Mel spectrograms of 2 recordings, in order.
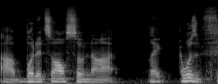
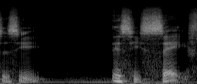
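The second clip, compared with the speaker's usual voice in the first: ordinary talk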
